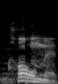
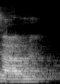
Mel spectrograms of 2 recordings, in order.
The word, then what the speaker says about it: Holleman: I'm sorry, I said Holleman. It's Holman. My bad, Austin. Holleman. It's Holleman. Oh, it is Holleman. So wait, is it Holman or Holleman? Holleman.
